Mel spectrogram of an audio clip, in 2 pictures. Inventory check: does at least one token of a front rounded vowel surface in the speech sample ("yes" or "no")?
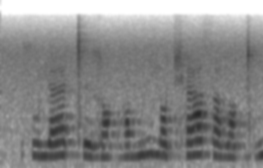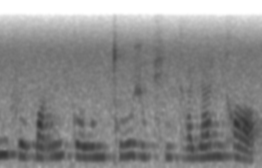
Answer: no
